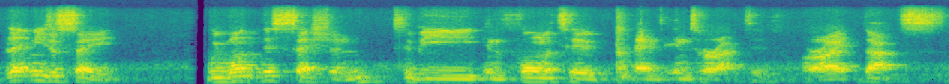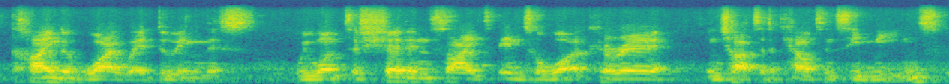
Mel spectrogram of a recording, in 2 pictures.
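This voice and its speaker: Deep, mellow man moderating a call. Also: slight background noise. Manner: measured, conversational, fond of "right?". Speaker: panel moderator. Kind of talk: hosting an online panel. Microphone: video call. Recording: dull, distant, roomy call audio.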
